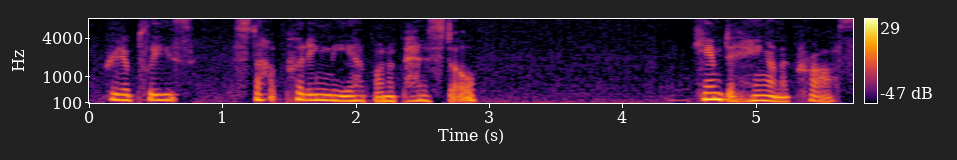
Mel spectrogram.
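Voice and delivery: softly spoken. Quoting what Jesus says to the speaker: speaking softly as Jesus. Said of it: "Jesus just says softly to me".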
